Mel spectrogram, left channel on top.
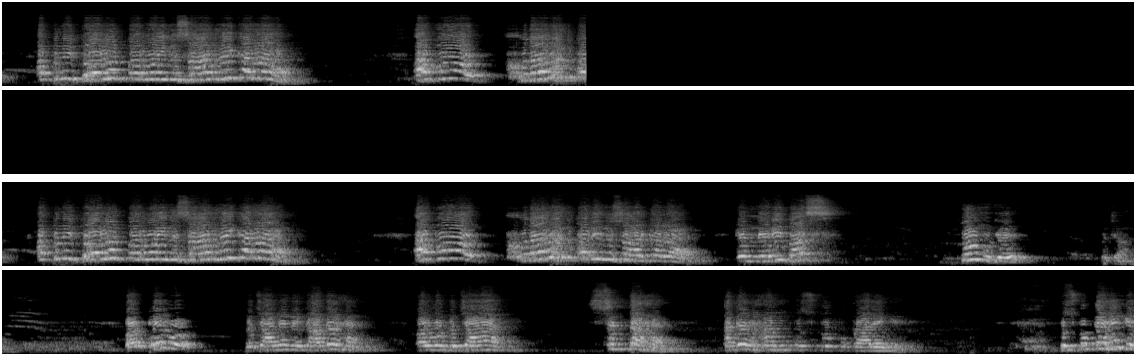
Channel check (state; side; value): drops out; left; at 5.9 s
